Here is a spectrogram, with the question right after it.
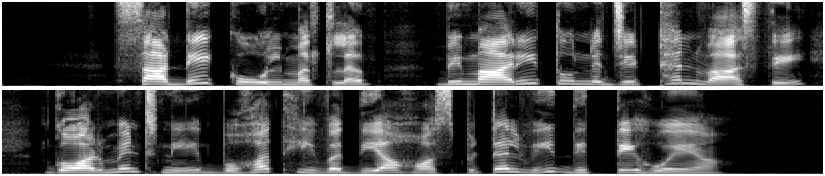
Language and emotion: Punjabi, neutral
